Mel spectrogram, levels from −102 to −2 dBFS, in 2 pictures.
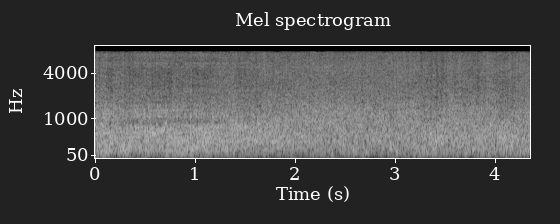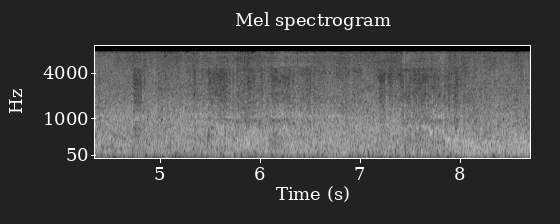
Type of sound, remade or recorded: recorded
